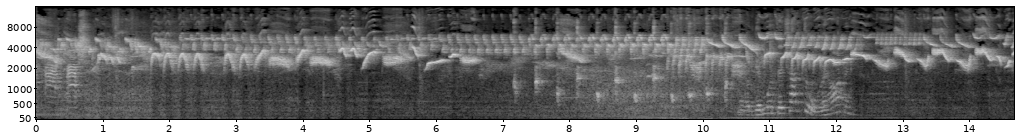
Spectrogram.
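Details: Hand-tamed caged Chinese hwamei singing high and loud: a long, varied medley of rapid trills, ringing whistles and swooping slides, with a lower warbled passage near the end.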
